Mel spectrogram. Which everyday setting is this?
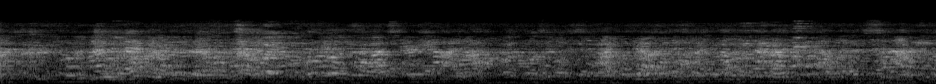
crowded indoor space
